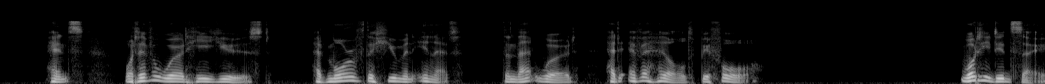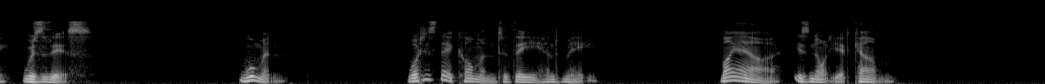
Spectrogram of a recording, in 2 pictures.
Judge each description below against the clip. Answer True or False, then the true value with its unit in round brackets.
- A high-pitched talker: False (130 Hz)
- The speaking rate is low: True (115 wpm)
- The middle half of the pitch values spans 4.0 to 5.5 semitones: True (4.6 semitones)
